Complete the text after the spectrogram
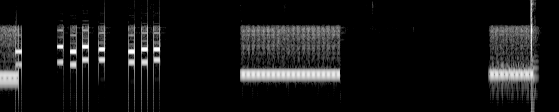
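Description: A quick run of touch-tone keypad beeps in short clusters, followed by a long steady telephone tone, a pause, then a shorter burst of the same tone ending in a sharp click. No voices.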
